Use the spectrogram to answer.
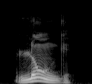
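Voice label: "longue", French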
